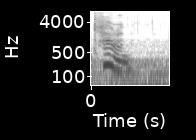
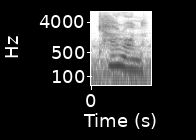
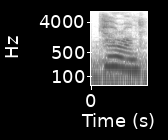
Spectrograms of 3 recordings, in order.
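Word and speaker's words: Charon: is a little off the name you heard wasn't karen it was c h a r o n as in caron the ferryman of the dead karon who in exchange for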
